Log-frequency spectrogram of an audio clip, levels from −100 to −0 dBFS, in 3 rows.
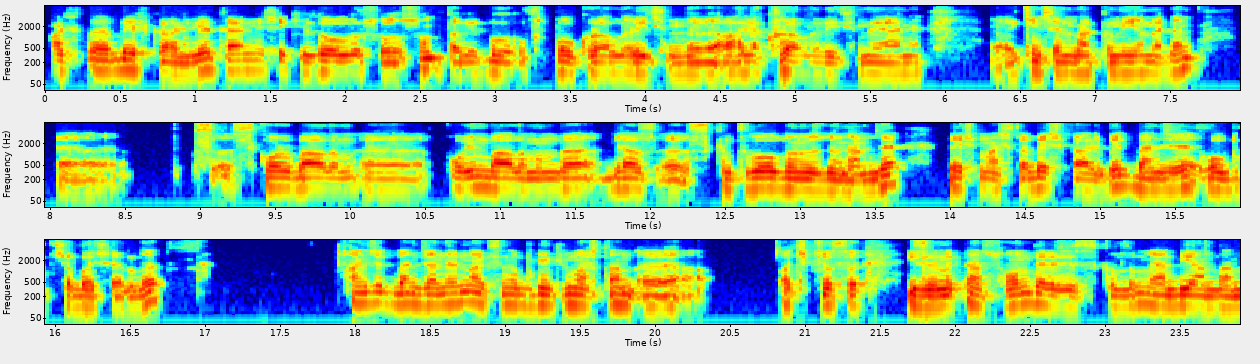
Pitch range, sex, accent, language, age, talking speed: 110-120 Hz, male, native, Turkish, 30-49, 140 wpm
